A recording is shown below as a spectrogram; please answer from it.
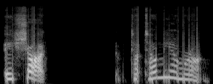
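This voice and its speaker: A woman co-hosting a casual show over an online call, her voice coming through robotic and metallic while she makes excited, laughing exclamations. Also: high voice, normal speed, husky, dry recording. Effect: robotic, metallic-sounding call audio. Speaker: podcast co-host. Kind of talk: casual chat.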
